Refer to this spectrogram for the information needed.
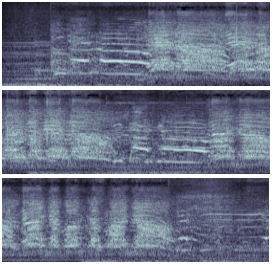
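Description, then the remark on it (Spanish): A loud crowd of about fifty radical protesters shouts slogans together at Shakabat's information tent, many voices chanting in rough unison with rhythmic bursts, continuous throughout with no quiet gaps. “Pues lo que ha pasado es que medio centenar de radicales no aceptaban que Shakabat estuviera allí y les han gritado cosas como esta.”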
